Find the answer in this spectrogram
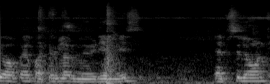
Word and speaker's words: epsilon: Suppose that the permittivity of a particular medium is epsilon m. This is pronounced as epsilon.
